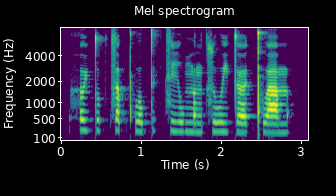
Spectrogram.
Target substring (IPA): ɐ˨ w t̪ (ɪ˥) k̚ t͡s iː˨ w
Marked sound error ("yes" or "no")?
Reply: no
